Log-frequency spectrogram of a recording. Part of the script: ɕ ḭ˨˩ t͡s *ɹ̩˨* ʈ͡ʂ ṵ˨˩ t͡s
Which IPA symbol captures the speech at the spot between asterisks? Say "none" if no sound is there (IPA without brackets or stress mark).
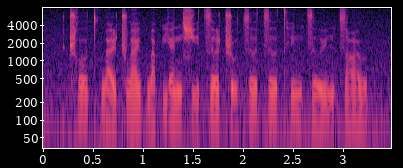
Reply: ɹ̩˦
